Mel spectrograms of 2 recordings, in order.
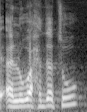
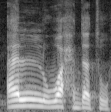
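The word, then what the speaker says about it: الْوَحْدَةُ: Al-wahdatu. Say. Why do we pronounce the lam here? Al-wahdatu. No shadda on the letter after the lam.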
